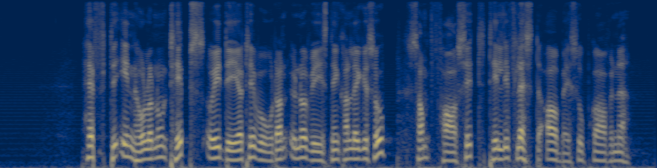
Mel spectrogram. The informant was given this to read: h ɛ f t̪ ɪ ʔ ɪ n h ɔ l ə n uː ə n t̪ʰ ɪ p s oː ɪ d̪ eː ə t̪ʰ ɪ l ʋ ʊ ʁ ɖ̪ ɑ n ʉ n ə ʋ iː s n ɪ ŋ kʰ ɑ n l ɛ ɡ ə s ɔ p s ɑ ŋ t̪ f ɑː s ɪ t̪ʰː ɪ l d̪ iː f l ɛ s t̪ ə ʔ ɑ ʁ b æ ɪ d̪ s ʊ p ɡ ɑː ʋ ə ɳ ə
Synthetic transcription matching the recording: h ɛ f t̪ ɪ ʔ ɪ n h ɔ l ə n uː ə n t̪ʰ ɪ p s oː ɪ d̪ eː ə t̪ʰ ɪ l ʋ ʊ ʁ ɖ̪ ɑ n ʉ n ə ʋ iː s n ɪ ŋ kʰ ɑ n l ɛ ɡ ə s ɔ p s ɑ m t̪ f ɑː s ɪ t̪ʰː ɪ l d̪ iː f l ɛ s t̪ ə ʔ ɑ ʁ b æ ɪ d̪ s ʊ p ɡ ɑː ʋ ə n ə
